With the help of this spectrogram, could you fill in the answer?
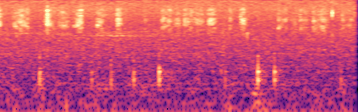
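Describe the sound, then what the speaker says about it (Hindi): Pen writing on paper during an accountancy lesson gives soft, close scratchy strokes in quick irregular bursts, faint against a quiet room with no talk. "मैं थोड़ा पास पास लिख रही हूँ"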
